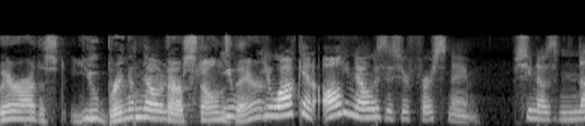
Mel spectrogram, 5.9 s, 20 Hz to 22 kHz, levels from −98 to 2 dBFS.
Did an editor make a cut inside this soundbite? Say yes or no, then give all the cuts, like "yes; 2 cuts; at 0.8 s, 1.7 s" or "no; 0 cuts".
yes; 2 cuts; at 1.3 s, 3.4 s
